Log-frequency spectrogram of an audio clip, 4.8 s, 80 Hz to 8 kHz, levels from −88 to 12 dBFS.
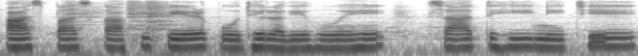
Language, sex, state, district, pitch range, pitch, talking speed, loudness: Hindi, female, Odisha, Malkangiri, 150-165 Hz, 160 Hz, 125 wpm, -20 LUFS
